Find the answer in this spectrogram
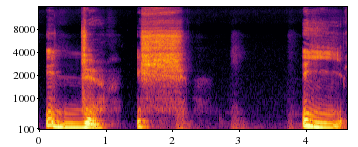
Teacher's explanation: وسط اللسان مع ما يحاذيه من الحنك الأعلى، الجيم والشين والياء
